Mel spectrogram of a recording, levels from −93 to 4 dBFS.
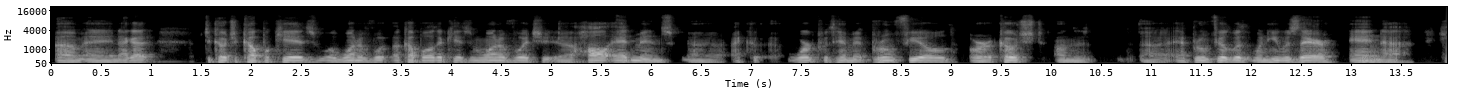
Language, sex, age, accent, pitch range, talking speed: English, male, 40-59, American, 100-115 Hz, 190 wpm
